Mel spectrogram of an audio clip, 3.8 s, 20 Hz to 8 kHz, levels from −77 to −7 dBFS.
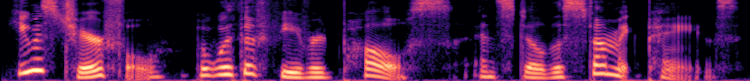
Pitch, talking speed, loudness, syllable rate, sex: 215 Hz, 210 wpm, -19 LUFS, 5.1 syllables/s, female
